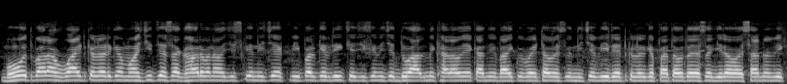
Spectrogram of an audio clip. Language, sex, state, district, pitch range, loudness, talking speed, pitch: Hindi, male, Bihar, West Champaran, 180-190 Hz, -13 LUFS, 335 wpm, 185 Hz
